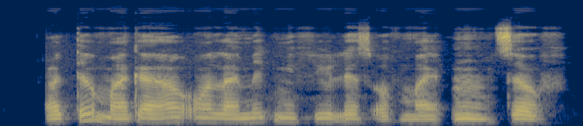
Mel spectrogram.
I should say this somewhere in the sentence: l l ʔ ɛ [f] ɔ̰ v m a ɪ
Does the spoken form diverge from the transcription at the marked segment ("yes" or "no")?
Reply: yes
